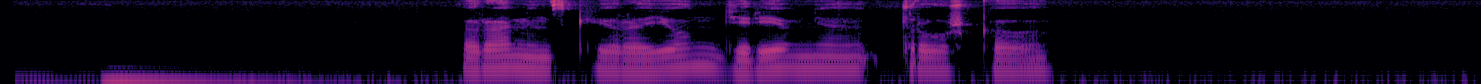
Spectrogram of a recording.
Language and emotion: Russian, neutral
